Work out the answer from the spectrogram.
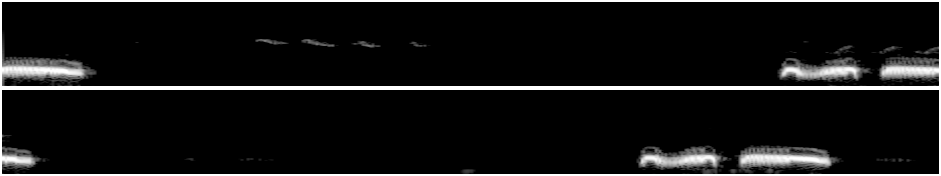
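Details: Spotted dove crowing for decoy training: three loud wavering double coos, each a quick dipping note then a longer hollow one, spaced about four seconds apart, with faint high chirps early on.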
